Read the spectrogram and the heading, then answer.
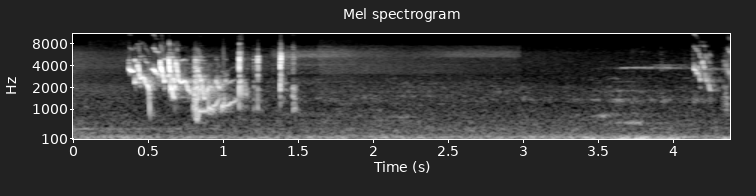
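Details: Happy pet budgerigars chirping: a quick cluster of bright, warbling chirps in the first second and a half, then near silence with faint low rumble, and a new chirp starting right at the end.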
